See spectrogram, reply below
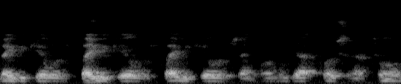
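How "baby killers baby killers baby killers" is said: ordinary delivery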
